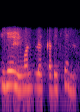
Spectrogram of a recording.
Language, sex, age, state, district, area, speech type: Hindi, female, 18-30, Bihar, Begusarai, rural, conversation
